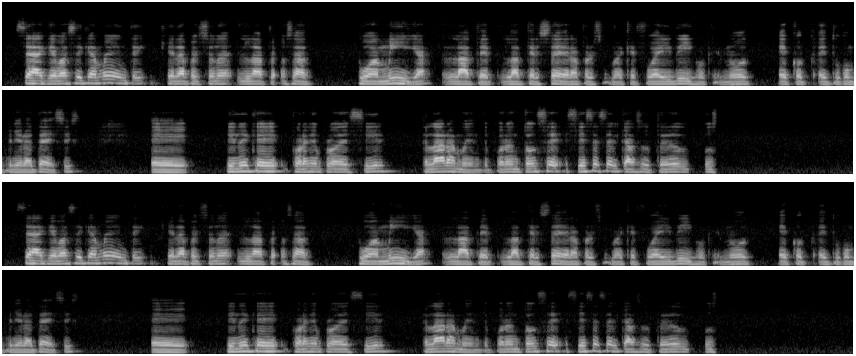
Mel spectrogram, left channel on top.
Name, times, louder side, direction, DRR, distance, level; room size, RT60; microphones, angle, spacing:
voice 1, 0.2-3.1 3.6-7.5 7.8-9.3 10.0-10.4 10.8-12.4 12.7-15.7, left 2 dB, 70° left, 7.1 m, -22 dB
open air
head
